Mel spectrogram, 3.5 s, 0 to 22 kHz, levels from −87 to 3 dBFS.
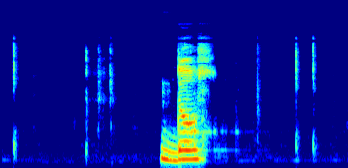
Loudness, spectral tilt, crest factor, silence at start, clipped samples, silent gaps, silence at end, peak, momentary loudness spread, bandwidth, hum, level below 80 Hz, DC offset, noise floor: -17 LUFS; -5 dB/octave; 22 dB; 1.6 s; under 0.1%; none; 1.35 s; -2 dBFS; 27 LU; 9.2 kHz; none; -70 dBFS; under 0.1%; -79 dBFS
